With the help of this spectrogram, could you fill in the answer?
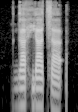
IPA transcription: ɡa˧hja˧ t͡sa˨ʔ

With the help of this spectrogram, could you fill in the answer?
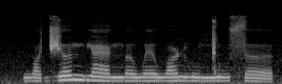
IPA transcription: wɒd͡ʒɜn jæ ŋɜwɛwɒɳ luŋ͡ǁusɜ

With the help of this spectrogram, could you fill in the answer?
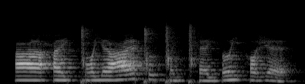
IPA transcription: ʕaħɛj ɡ͡ǀɔjɛ ʕɛǀu ɡ͡ǀɛjǀʰɛj ʔɤjhɔʒɛ

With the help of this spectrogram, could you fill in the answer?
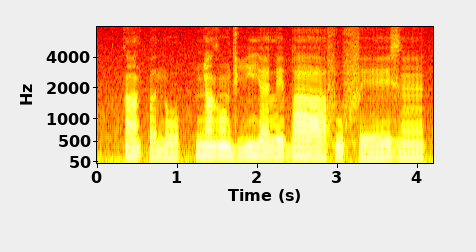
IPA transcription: kã˧ k͡pə˨no˨ | ɲã˦ɣɔ̃˦ɡiː˨˦jɛ˧ le˧baː˦˨fu˦ feː˨˦ ɣɛ̃˧

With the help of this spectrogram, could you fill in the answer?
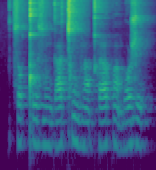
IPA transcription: t͡sɔǃʊ zũɡaǀũ vãqʰiqʷã bɔʐɪ

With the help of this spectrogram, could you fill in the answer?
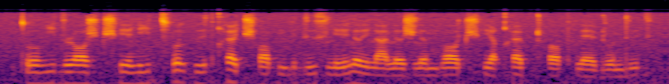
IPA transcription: tʼoβi dɹɔʒ t͡ʃʰɪ lidt͡sʼol pɨdqʰɨ t͡ʃʰɔpmbɪ dɨx lɪləɪ̯ laləʒlə mbɔ t͡ʃʰɪ qʰɨpʈʰɔ pʰlɛ ɖondɨd

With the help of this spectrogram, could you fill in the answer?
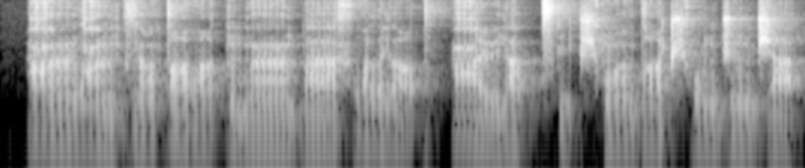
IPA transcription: ʕãːlʕə̃ːkzãːtˤ ɐ ðˤɐ kə̃bãː baːxðˤəljɐːtˤ | ʕɐɭjab t͡sʼit͡ʃʰɔ̃ dˤot͡ʃʰond͡ʒũnd͡ʒa

